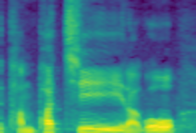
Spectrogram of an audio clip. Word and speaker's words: 단팥이: 먹고 싶다 할 때 단팥이 같은 경우에는 치에 시이 몸이랑 만나면 c 이웃으로 이렇게 9개 음으로 바뀌죠 그래서 밭 발음이 이렇게 단팥 치라고 소리가 난다 라는 걸 볼 수가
